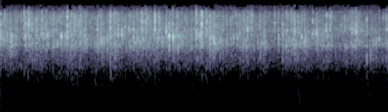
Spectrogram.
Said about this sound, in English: Come on, clap your hands one more time to the Lord.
